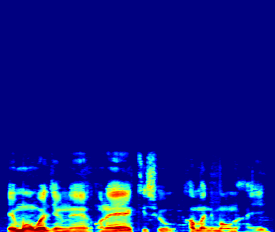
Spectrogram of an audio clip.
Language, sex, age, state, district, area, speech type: Bodo, male, 60+, Assam, Chirang, urban, spontaneous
